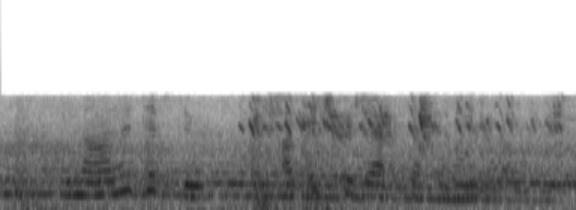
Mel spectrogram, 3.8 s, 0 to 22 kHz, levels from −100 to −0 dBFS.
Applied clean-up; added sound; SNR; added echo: none; Bird + Subway, metro, underground; -2 dB; none.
